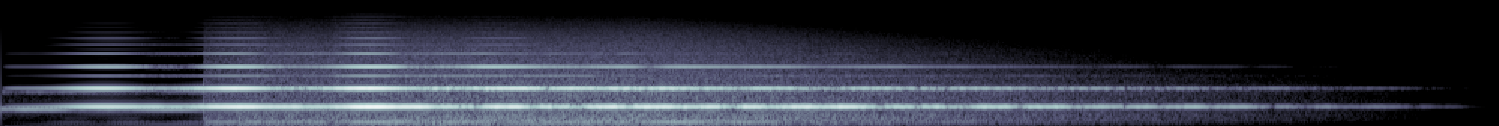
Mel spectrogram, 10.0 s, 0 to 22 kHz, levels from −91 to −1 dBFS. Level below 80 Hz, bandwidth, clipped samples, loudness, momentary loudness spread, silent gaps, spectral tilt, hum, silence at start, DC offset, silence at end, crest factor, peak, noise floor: -60 dBFS; 7.2 kHz; under 0.1%; -16 LUFS; 23 LU; none; -4.5 dB/octave; none; 0.1 s; under 0.1%; 1.65 s; 16 dB; -2 dBFS; -69 dBFS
